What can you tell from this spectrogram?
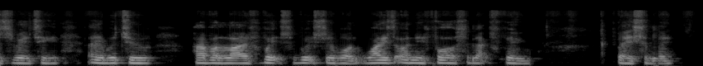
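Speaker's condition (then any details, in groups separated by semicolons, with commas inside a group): No condition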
